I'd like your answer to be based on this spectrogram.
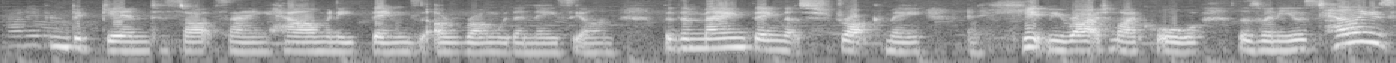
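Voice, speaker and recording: A woman's voice: fairly high pitch, poor audio. A woman speaking with indignation in a rant. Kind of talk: ranting to camera.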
